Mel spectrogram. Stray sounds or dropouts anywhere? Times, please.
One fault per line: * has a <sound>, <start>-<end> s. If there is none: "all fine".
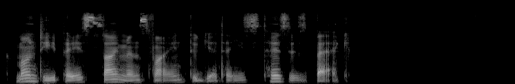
all fine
